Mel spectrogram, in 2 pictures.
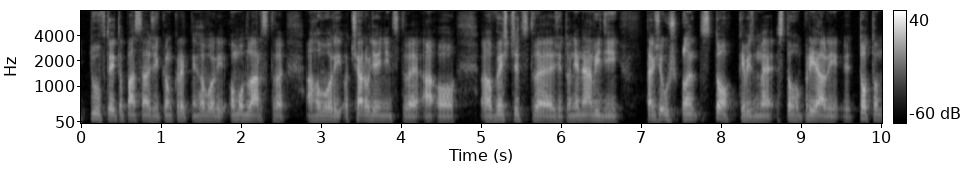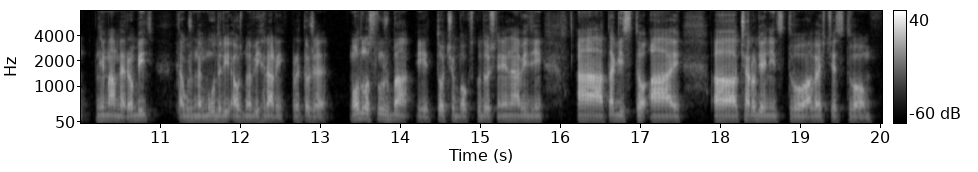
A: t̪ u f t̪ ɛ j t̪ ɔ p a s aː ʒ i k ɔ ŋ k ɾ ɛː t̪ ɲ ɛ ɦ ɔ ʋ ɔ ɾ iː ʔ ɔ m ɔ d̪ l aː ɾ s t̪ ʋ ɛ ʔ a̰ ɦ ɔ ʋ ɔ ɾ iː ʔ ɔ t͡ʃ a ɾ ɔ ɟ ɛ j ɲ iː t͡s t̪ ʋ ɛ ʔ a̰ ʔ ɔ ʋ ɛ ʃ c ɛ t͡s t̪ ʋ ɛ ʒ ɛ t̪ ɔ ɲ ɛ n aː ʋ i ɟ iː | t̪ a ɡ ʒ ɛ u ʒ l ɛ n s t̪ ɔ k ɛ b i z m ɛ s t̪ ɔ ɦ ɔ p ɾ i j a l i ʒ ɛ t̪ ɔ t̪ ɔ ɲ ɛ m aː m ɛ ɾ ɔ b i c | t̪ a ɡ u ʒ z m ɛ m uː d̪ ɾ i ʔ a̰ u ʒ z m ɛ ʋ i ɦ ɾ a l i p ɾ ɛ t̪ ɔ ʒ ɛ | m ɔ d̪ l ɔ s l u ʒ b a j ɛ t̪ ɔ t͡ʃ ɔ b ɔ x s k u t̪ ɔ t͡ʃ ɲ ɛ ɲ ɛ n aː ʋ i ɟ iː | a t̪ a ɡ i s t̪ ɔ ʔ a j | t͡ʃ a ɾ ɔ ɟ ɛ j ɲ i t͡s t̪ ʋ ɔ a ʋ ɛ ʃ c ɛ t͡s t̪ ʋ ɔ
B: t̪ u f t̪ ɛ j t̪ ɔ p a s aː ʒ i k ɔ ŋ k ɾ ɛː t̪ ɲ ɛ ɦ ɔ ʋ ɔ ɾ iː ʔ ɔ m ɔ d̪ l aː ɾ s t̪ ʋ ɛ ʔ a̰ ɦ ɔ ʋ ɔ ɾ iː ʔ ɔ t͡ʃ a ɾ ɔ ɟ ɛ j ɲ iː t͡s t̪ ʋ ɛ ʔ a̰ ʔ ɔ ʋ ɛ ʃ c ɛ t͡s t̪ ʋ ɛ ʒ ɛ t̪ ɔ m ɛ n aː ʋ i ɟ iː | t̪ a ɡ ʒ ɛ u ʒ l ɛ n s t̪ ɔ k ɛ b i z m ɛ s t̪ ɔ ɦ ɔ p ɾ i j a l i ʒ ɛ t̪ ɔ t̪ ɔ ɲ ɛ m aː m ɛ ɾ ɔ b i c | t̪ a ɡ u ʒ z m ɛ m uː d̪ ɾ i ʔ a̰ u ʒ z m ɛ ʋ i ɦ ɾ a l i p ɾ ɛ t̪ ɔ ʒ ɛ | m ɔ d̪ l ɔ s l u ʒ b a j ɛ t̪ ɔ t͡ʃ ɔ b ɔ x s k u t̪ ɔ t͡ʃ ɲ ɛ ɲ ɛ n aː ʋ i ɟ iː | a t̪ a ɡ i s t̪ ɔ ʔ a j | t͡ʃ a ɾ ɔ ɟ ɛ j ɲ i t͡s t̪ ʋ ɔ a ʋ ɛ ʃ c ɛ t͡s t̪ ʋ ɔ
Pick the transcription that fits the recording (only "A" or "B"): A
